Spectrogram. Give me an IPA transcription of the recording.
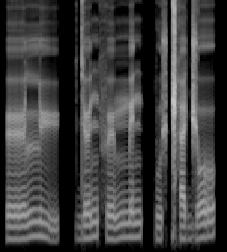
øː lː y | d ø n f ø mː e n pː u ʃ ǁʰ æ d͡ʒ o

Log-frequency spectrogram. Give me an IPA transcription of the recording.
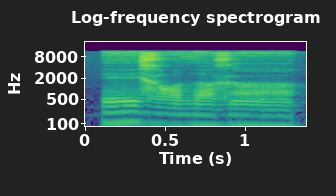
e ɣ ɑ ð a ɣ ã

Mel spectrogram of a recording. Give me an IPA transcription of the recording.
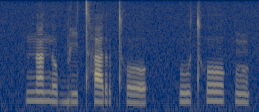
n ã˦ n ʊ˨ b i˨ tʰ a˦ r tʰ o˨ | u˨ tʰ oː˦ k ũ˨

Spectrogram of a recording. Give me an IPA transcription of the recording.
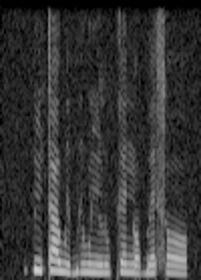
p ĩ˦ t a˦ w ɪ˨ b ɪ˦ w ĩ˨ l u˨ k ɛ˦ n ɔ˨ b ɛ˦ s ɔ˦˨

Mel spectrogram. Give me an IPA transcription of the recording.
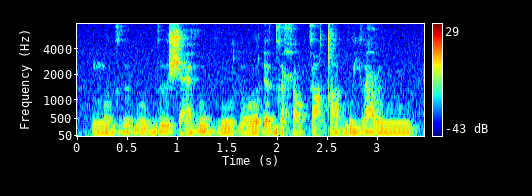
ŋ o˩˥ ɡʱ ɯ˥˩ ɠ uː˧ b ɯː˥ ʃ æ˩˥ ɦ u˥ bʱ uː˧ ɗ oː˩˥ ɗ ə˥ ɡ ɯ˧ ħ ɔ˩˥ k əː˩ tˤ əː˧ b u˥˩ j ɯ˥ ʕ uː˧

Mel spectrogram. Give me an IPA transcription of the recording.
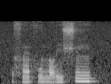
f ɛ̃˨ f u˨ n ɔ˨ ɾ i˧ ʃ ĩ˦

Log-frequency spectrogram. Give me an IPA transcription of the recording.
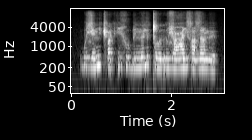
b ɤ ʑ ɛ ŋ i t͡ʃʼ ɒ t͡ʃʼ i x u b e ŋ ə j ə ǀ o r u ʑ ɒ ʕ i s ɒ zˤ i m ø

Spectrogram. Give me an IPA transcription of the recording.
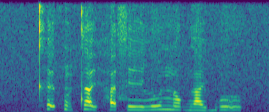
kʰ ɛ̰˦˨ θ ũ˦˨ t a̰˦˨ ɪ̯ h ä̰˦˨ s e˨ ɪ̯ l o˦ n ɔ˨ ɡ a˨ ɪ̯ b o̰˦˨ ʊ̯

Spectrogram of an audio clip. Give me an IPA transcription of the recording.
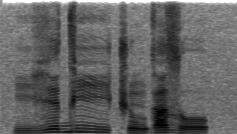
i˨ ɣ ɪ˦ d iː˦˨ t͡ʃ ũ˨ ɡ a˦ z o˦

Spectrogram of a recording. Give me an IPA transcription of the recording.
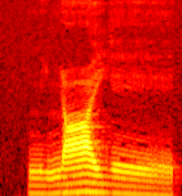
n i ɲ ɑː j eː

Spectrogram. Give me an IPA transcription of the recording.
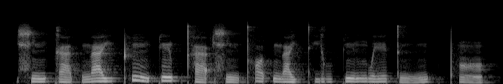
ɕ ĩ˧ k a˨ t̚ n̪ a˦ j pʰ ĩ˥˧ k ẽ˦ p̚ t̪ʰ a˨ ʔ ɕ ĩ˨˩ t̪ʰ ɔ˦ t̚ n̪ a˧ j t̪ʰ j u˧ k ĩ˦ n̪ w e˦ t̪ ĩ˨˦ | pʰ ɔ̃˨˩

